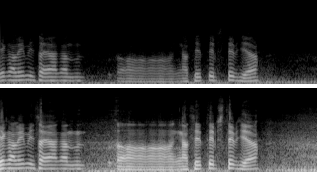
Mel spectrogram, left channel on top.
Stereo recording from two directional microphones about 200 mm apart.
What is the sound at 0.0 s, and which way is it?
Speech, 10° right (ahead or behind).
